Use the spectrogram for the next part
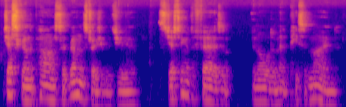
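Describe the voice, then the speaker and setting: A man's voice: sits low, a little fast. A man reading scripted narration from his own novel as an audiobook. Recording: echoey room.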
